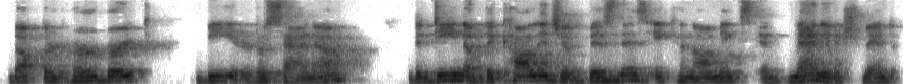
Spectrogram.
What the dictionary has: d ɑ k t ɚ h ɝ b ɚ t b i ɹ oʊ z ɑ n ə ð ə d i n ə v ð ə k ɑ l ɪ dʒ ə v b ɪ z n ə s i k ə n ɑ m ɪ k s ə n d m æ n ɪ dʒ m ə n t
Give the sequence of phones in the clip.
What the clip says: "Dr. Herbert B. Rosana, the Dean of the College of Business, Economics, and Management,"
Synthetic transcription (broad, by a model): d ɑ k t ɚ h ɝ b ɚ t b i ɹ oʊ s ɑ n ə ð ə d i n ə v ð ə k ɑ l ɪ dʒ ə v b ɪ z n ə s i k ə n ɑ m ɪ k s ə n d m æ n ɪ dʒ m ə n t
